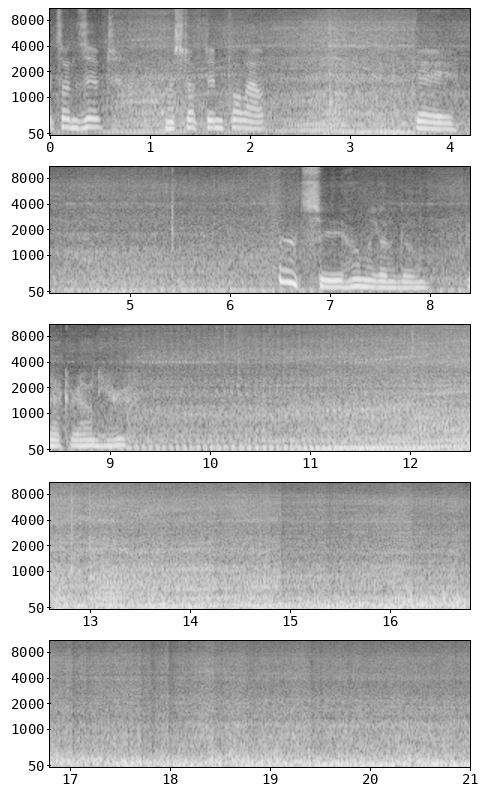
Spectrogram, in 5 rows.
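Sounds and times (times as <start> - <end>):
motorcycle engine pulling away: 0.5 - 6.5, 8.0 - 21.0
wind noise: 9.2 - 21.0.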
